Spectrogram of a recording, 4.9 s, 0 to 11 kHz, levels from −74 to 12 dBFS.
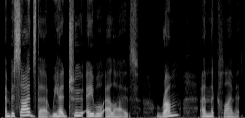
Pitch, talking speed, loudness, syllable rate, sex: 200 Hz, 135 wpm, -18 LUFS, 4.6 syllables/s, female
